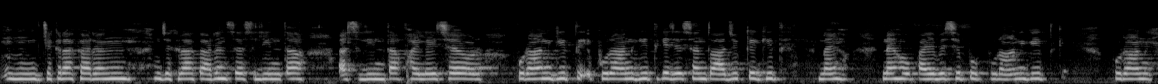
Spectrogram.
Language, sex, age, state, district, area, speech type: Maithili, female, 18-30, Bihar, Purnia, rural, spontaneous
